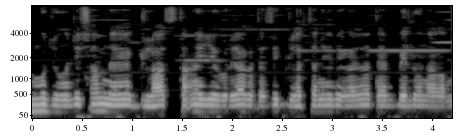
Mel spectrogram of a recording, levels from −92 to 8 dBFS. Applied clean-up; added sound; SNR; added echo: classical method Wiener filter.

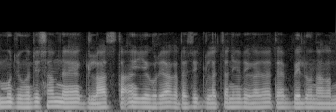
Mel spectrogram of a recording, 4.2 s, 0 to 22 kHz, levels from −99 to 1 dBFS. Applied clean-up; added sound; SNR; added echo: none; none; none; none.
